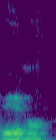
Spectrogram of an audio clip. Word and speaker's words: Baltimore: We usually drop the middle syllable. Instead of saying Baltimore, we just call it Balmer.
